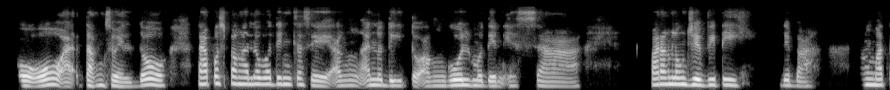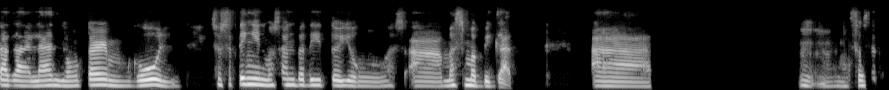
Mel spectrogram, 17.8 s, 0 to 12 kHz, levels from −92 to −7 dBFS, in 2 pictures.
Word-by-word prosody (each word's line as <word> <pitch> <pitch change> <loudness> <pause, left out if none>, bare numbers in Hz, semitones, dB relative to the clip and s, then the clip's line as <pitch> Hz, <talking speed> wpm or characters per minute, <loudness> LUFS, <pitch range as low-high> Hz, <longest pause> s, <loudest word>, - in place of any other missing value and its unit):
oo 185 +4 +5
at - - -3
ang 195 +2 +1
suweldo. 185 +4 +2 0.3
Tapos 245 +2 +3
pangalawa 235 -2 +2
din 235 +1 0
kasi 200 -7 -1
ang 185 +1 -4
ano 200 +1 0
dito, 180 -1 -2
ang 175 +1 -5
goal 200 +1 +5
mo 190 - -1
din 170 -3 -1
is, 175 +1 -11
ah, 160 -1 -6 0.7
parang 235 +2 +3
longevity, 210 -4 +3 0.3
di 195 0 -4
ba? 170 -2 -7 0.5
Pang 220 - 0
matagalan, 190 -2 0
long 175 +1 -3
term 205 -4 +2
goal. 195 +1 +5 0.5
So, 215 - -6
sa 220 - -11
tingin 230 -2 +4
mo, - - -1
saan 215 0 -2
ba 205 - -2
dito 200 -1 -3
yung 170 -2 -5
mas, 175 - -18
ah, 165 -2 -3
mas 195 +2 -3
mabigat? 170 -3 -1 0.8
Ah 160 -3 -3 1.5
Mm, 165 -3 -11
so 185 +1 -4
sat 230 +4 -17
190 Hz, 140 wpm, -24 LUFS, 175-210 Hz, 1.5 s, oo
